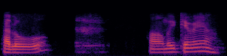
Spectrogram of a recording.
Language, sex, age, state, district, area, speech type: Punjabi, male, 18-30, Punjab, Ludhiana, urban, conversation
